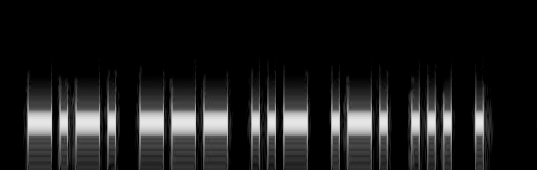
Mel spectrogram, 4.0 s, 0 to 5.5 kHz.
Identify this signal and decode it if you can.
Morse code, heard as a keyed tone, about 20 wpm, 600 Hz. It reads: COURSE
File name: cw-books / winnie-the-pooh / winnie-20wpm-page-0077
